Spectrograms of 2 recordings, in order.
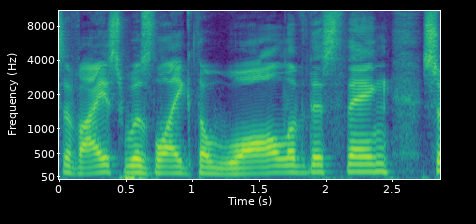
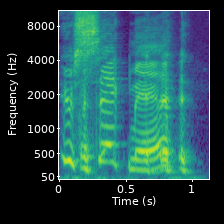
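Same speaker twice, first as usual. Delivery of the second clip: put-on high voice, higher; 8 semitones higher than usual. Repeating a movie line after another speaker: imitating Johnny's high voice. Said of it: "Johnny's voice went high for this movie".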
